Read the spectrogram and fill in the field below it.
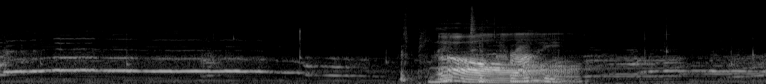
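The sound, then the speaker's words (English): New Guinea singing dogs howl in long, wavering, siren-like tones that slide up and down, rising to a loud, harmonic-rich chorus midway before easing off, with a few brief spoken words. “Here's the Guinea singing dogs.”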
